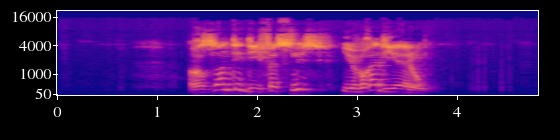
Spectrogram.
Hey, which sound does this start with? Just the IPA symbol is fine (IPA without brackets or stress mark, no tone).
ʁ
